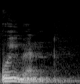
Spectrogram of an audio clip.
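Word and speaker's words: women: উইমেন, এটা হচ্ছে উচ্চারণটা ওম্যান, আর এটা হচ্ছে উইমেন, উচ্চারণটা এরকম হবে।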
